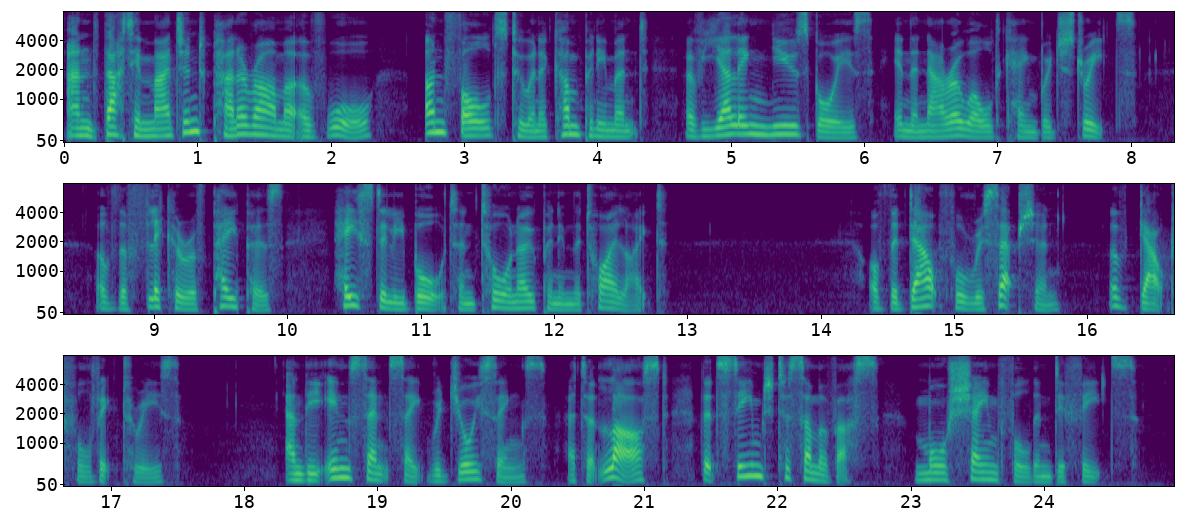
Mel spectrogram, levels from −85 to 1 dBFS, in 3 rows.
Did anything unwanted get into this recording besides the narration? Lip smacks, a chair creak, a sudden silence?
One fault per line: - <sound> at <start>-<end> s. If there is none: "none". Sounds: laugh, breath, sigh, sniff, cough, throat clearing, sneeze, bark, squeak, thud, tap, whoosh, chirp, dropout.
none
